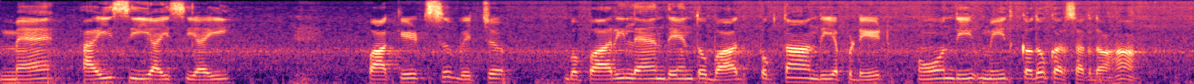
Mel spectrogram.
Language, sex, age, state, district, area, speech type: Punjabi, male, 18-30, Punjab, Barnala, rural, read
